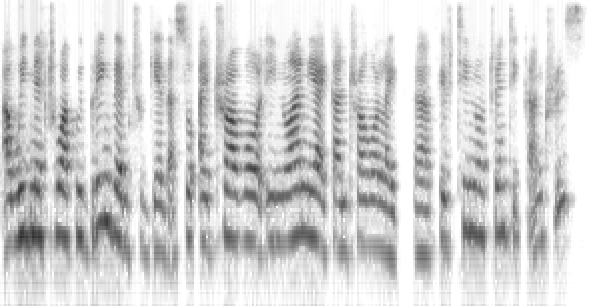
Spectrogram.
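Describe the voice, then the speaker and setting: A woman in her forties, a pastor, speaking earnestly and gratefully in an interview, pausing often on "uh". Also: mid-range voice. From Kenya. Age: 40s. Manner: earnest, grateful, measured with frequent "uh" pauses. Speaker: pastor and guest. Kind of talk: testimony interview. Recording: dull lo-fi audio.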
